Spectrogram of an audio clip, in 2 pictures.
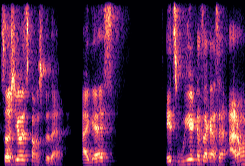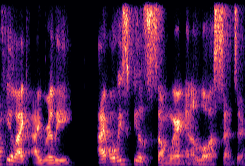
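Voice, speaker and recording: Speaking fairly quickly in a New York accent, a man with a fairly high pitch uses lively intonation. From Brooklyn, New York. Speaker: poet. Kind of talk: casual interview chat.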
